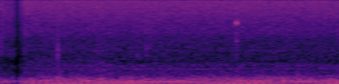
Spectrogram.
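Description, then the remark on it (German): A steady, loud rushing drone with heavy low-end rumble, continuous and unchanging: the synthetic stationary sound of an electric car standing still in Sport Plus drive mode, with no talking over it. “Auf Sport Plus wird es schon heftiger. Das ist ein richtig lautes Rauschen.”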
